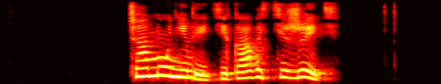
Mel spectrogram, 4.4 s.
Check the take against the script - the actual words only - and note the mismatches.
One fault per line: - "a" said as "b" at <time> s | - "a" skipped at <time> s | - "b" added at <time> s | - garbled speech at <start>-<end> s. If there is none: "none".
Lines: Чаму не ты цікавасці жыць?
none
